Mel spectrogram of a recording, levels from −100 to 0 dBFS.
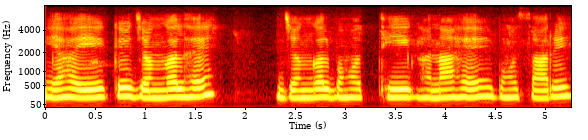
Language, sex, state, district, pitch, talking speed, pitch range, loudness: Hindi, female, Chhattisgarh, Raigarh, 200 Hz, 125 wpm, 195-205 Hz, -16 LUFS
